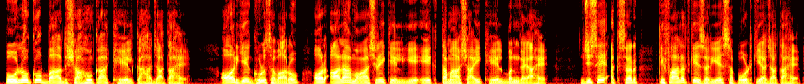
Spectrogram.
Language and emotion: Urdu, neutral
